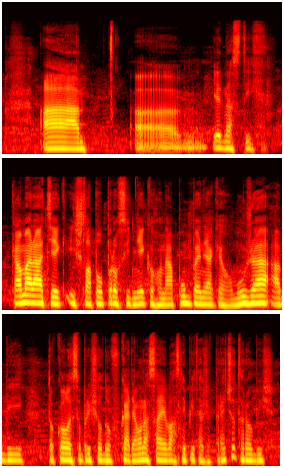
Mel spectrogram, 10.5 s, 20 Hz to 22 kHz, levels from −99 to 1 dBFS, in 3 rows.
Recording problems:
chatter from many people; faint; throughout; 30 dB below the speech

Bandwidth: 14 kHz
